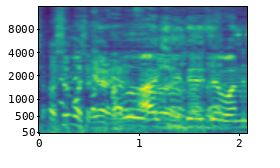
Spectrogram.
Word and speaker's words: samosa: shamosha. Samosa.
